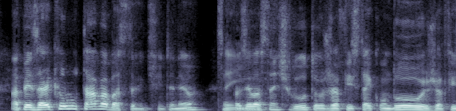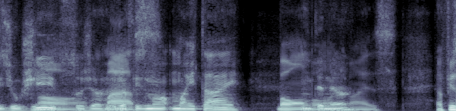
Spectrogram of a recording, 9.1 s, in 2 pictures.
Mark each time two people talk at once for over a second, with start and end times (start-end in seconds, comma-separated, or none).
4.9-6.2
